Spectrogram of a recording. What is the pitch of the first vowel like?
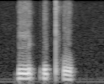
high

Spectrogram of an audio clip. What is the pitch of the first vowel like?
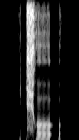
low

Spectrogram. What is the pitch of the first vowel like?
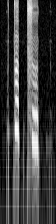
high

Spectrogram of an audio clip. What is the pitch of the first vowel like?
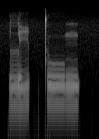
rising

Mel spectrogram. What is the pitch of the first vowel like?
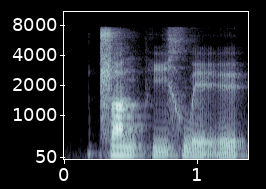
falling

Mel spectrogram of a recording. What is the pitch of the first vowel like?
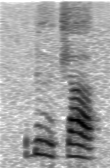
falling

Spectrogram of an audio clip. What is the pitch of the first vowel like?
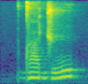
low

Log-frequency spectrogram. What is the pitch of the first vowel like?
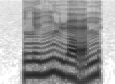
rising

